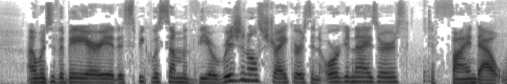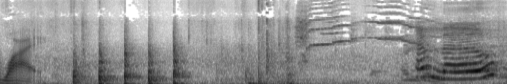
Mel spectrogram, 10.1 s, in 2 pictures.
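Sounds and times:
speech: 0.3s - 5.8s, 9.2s - 10.1s
firm knocking on a front door: 5.8s - 7.0s
high-pitched squeak: 8.0s - 9.6s.

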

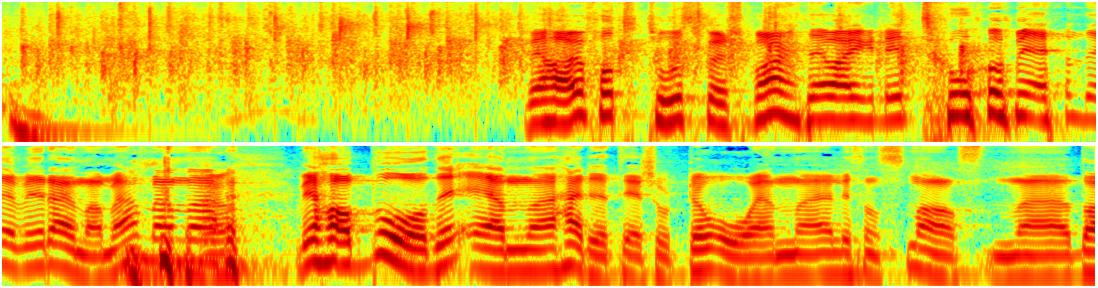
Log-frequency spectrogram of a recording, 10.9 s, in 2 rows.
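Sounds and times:
speech: 0.0s - 0.4s, 2.6s - 10.9s
audience clapping: 0.0s - 5.3s
laughter: 2.6s - 6.8s.

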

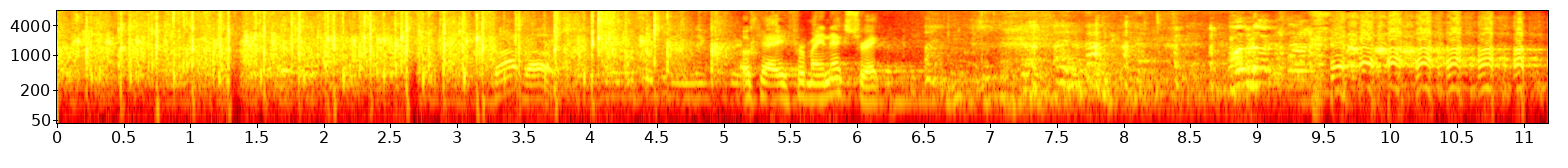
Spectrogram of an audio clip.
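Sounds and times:
audience applause: 0.0s - 5.3s
speech: 3.3s - 3.8s, 5.1s - 6.6s, 7.2s - 8.2s, 8.8s - 11.1s
laughter: 6.4s - 11.1s.

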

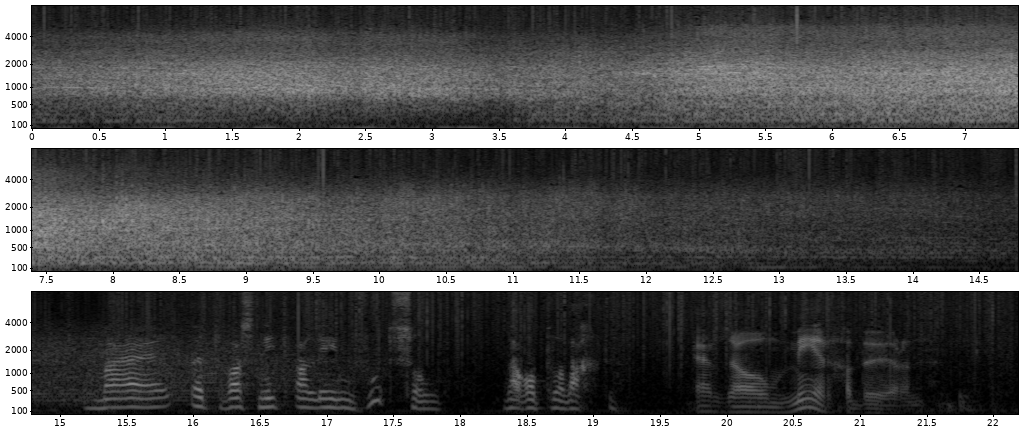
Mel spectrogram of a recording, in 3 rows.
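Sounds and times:
heavy bomber aircraft engines droning overhead: 0.0s - 17.0s
speech: 16.2s - 21.6s.

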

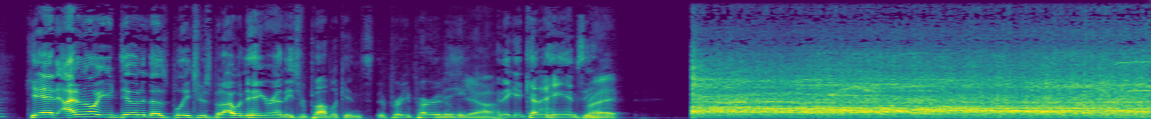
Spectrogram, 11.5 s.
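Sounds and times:
speech: 0.0s - 6.3s
crowd cheering: 6.9s - 11.5s.

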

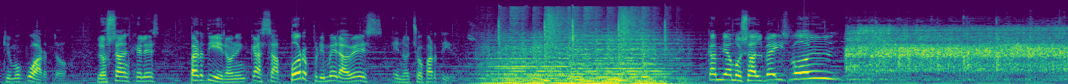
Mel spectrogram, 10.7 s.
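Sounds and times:
speech: 0.0s - 5.5s, 6.3s - 8.8s
crowd applause for baseball player Shohei Ohtani: 8.5s - 10.6s.

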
